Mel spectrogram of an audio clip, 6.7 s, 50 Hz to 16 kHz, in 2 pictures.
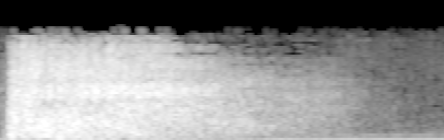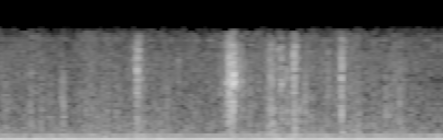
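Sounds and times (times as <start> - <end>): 
gunfire volley in battle: 0.1 - 2.8.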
